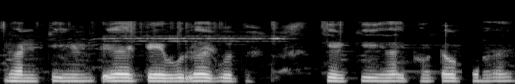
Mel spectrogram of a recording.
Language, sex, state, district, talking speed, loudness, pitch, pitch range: Hindi, male, Bihar, Sitamarhi, 95 wpm, -16 LUFS, 155 Hz, 150-160 Hz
